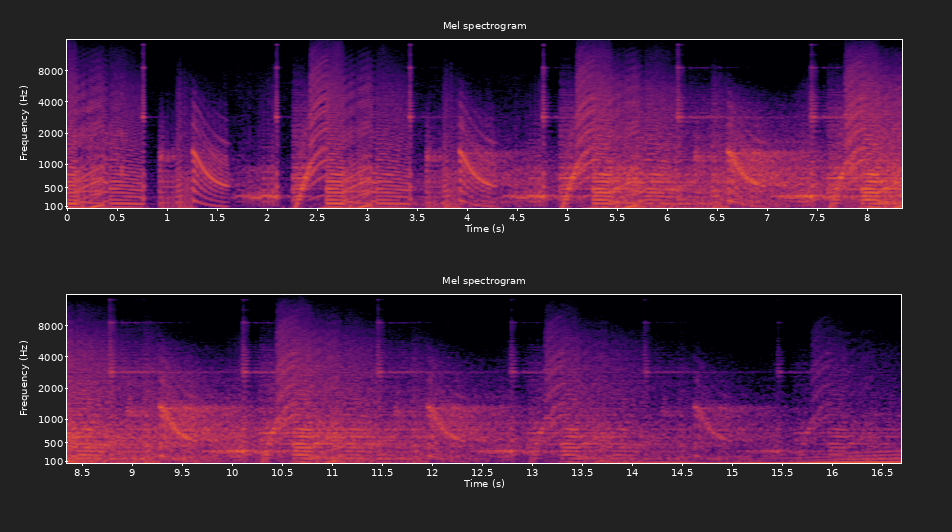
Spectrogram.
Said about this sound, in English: We drive around in our smart convertible car and we are on the mission to destroy Anti-Snake. Here we drive. Lapland, here we come. Zebra FM is on as we are bullet speeding on the fast lane of the tunnel.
